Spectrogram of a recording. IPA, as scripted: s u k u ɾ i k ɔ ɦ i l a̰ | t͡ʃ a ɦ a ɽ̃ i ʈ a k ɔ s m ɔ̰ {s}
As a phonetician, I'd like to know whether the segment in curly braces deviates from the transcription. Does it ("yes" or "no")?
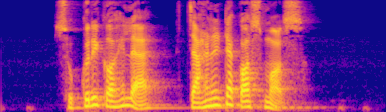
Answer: no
